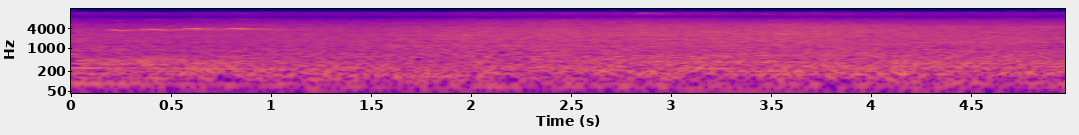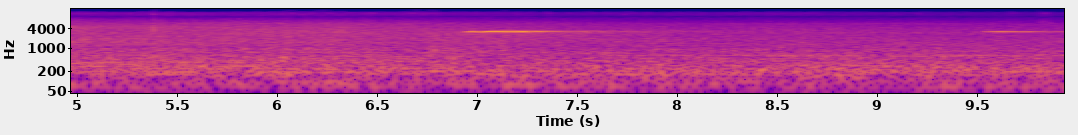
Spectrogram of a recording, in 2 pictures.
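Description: A car drives slowly by close at hand.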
